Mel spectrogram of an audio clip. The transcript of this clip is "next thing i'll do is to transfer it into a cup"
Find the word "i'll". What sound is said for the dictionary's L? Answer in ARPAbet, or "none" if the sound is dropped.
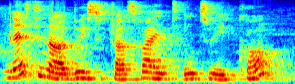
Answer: W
